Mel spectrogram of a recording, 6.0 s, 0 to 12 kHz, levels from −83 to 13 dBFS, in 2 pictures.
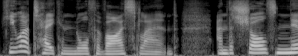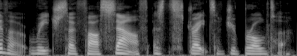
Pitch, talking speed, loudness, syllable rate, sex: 180 Hz, 190 wpm, -18 LUFS, 4.8 syllables/s, female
